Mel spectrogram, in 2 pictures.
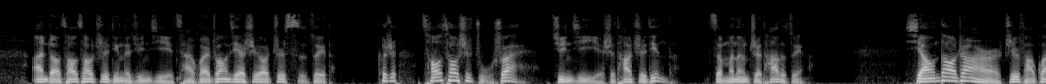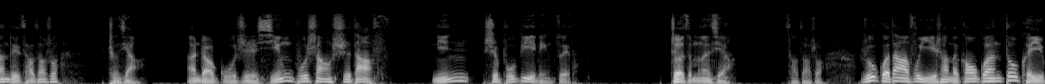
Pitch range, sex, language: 85-115 Hz, male, Chinese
